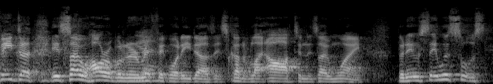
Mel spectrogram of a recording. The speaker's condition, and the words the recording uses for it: No condition.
